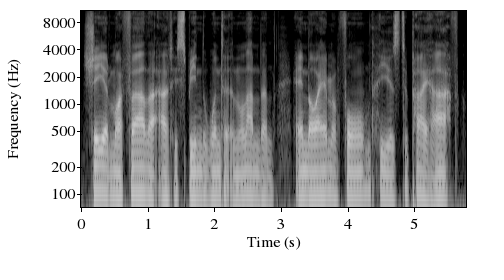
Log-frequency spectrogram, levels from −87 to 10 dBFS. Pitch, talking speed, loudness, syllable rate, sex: 85 Hz, 210 wpm, -19 LUFS, 4.9 syllables/s, male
